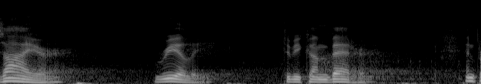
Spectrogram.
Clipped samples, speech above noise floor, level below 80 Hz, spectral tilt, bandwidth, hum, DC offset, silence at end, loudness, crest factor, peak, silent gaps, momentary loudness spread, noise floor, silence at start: under 0.1%; 30 dB; -52 dBFS; -8.5 dB/octave; 13.5 kHz; none; under 0.1%; 0 s; -30 LUFS; 18 dB; -14 dBFS; none; 20 LU; -58 dBFS; 0 s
